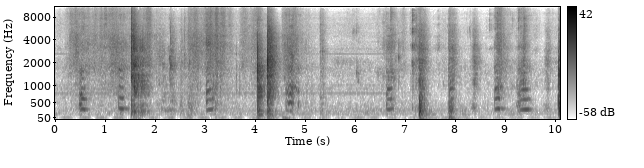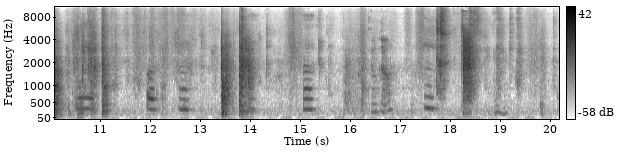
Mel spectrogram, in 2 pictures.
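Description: A toddler babbling and making short vocal sounds, broken up now and then by sharp knocks.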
